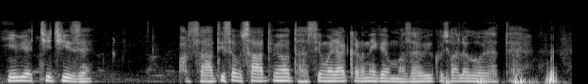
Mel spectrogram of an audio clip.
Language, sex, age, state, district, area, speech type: Urdu, male, 18-30, Bihar, Supaul, rural, spontaneous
